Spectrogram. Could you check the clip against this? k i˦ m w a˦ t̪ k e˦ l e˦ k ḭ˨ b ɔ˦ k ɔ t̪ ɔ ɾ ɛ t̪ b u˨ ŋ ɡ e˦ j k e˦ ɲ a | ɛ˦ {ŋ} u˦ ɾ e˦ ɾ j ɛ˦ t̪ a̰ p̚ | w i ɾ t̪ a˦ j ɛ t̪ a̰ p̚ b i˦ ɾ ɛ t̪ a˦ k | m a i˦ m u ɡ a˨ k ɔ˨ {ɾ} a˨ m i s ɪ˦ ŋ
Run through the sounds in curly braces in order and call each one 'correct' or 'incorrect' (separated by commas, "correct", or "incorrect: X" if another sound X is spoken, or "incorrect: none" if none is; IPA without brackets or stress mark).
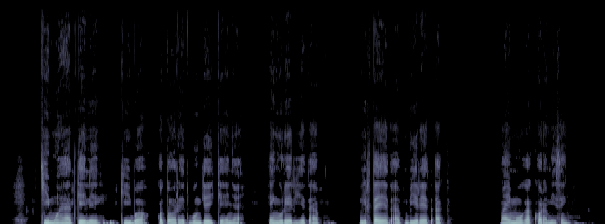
correct, correct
